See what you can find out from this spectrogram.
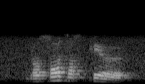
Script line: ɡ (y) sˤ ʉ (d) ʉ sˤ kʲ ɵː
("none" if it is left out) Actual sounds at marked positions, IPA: y, d

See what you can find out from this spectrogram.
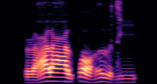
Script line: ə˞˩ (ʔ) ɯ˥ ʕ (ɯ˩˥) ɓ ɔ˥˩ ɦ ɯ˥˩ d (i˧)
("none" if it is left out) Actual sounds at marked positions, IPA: ʕ, ɯ˥˩, i˧

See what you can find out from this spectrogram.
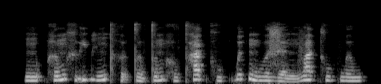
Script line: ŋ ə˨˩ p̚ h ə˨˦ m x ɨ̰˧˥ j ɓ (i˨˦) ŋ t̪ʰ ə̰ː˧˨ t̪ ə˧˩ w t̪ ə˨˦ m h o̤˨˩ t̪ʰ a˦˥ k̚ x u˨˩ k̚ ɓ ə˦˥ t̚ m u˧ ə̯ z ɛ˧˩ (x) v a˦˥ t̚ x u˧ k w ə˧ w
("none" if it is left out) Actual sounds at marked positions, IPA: i˨˦, ŋ

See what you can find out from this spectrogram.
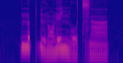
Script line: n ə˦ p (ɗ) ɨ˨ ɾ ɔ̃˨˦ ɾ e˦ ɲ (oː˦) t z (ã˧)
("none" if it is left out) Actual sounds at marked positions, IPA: ɗ, oː˨, ã˨

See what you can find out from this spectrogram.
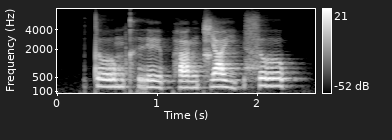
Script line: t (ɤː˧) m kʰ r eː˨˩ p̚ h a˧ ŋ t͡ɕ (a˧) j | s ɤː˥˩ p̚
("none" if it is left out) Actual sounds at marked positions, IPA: ɤː˧, a˥˩

